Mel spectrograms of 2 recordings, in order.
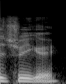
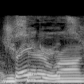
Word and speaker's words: Treyger: Liza Treyger. She's an actual friend of mine and I know how her name is. And it's not Treyger, it's Treyger. It's Treyger.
